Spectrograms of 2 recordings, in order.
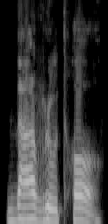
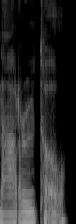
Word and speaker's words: Naruto: Brett do I like Naro I believe it's pronounced Naro it is pronounced Naruto do I like Naruto I believe so okay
